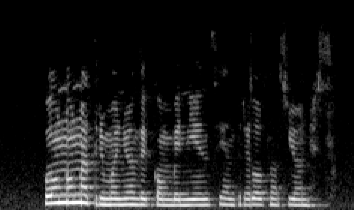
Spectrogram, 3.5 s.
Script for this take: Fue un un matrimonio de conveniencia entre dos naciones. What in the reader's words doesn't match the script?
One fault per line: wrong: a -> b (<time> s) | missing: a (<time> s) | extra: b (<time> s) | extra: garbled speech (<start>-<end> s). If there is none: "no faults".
no faults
